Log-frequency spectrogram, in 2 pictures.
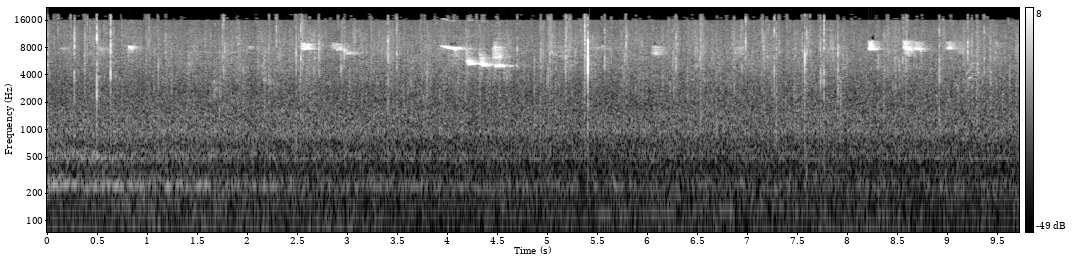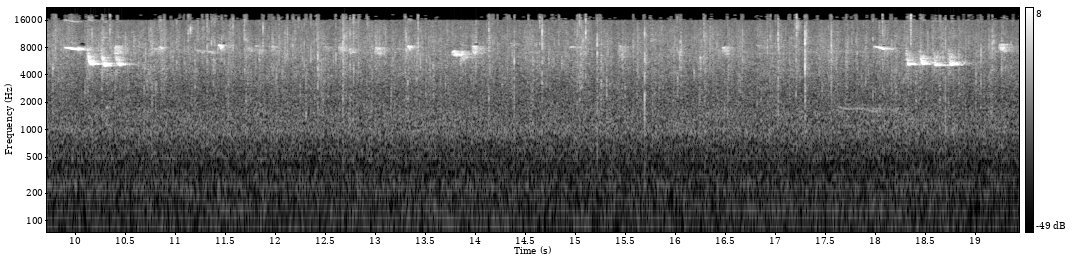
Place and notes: Mowbray St, Newcastle upon Tyne, UK - Plantation woodland - City Stadium
Birdsong and falling rain in small area of woodland at the City Stadium, Newcastle upon Tyne. Recorded on a Tascam DR-05 as part of Tyneside Sounds Society Record-A-Thon on 13th October 2019.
